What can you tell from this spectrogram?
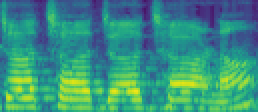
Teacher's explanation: ये जो वर्ण है च छ ज झ ण ये तालु का स्पर्श करते हुए बाहर निकलते हैं। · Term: च वर्ग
